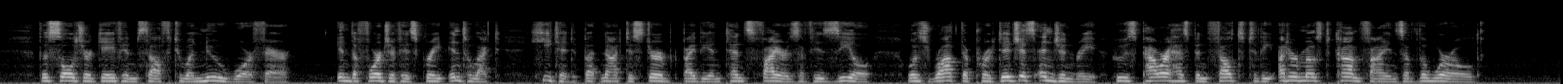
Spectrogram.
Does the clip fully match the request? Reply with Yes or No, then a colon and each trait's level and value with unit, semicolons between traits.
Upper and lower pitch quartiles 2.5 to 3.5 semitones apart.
Yes: average, 2.8 semitones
